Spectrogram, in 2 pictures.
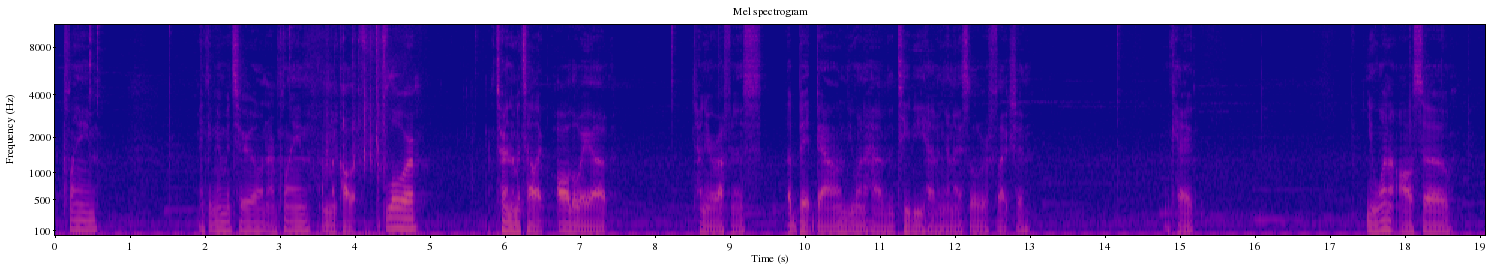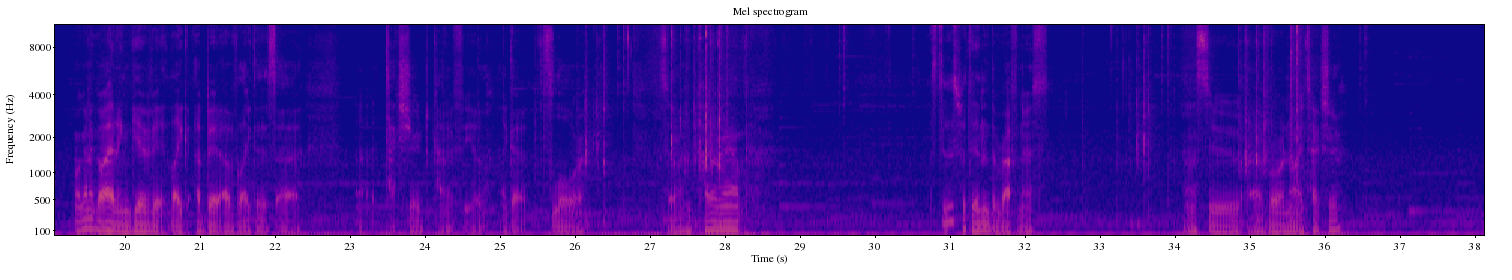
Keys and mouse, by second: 1.5 click, 17.3 click, 18.4 click, 24.2 click, 25.1 click, 26.1 shift+a, 32.7 middle click, 33.4 shift+a.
